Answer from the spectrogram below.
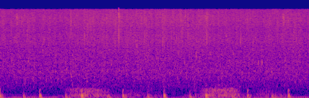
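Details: Real heartbeat recorded from the chest while sleeping, with soft rain added: soft, regular low thumps at a slow resting rate; normal heart sounds.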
